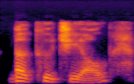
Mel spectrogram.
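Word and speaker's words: bakuchiol: me many weeks to learn how to say bakuchil but that's how it's pronounced it's a hundred percent natural it does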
